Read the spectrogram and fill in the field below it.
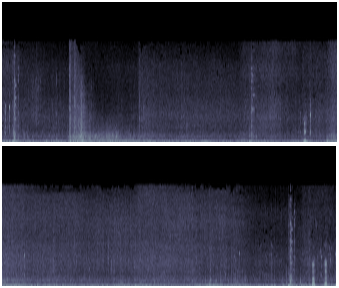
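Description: Wind howls through ship rigging.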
